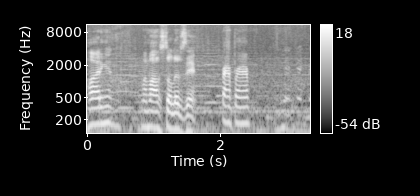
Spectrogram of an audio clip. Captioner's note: honking noise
